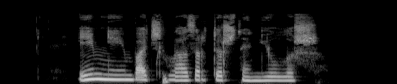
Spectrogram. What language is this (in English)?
Mari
